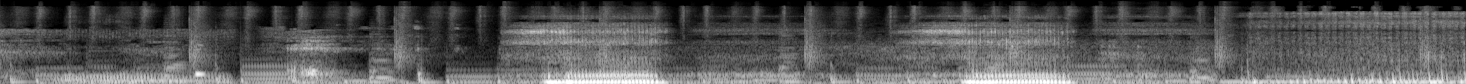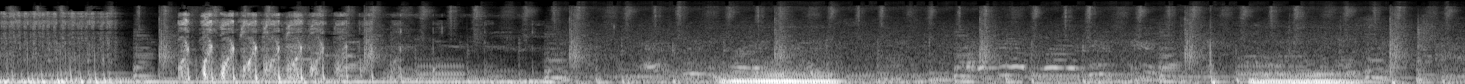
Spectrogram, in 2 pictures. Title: When the dog snores next to you #funnypuppy #funny #pets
